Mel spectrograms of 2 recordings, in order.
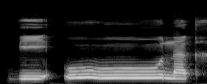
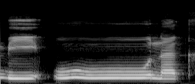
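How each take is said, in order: The two takes are said the same way.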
